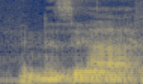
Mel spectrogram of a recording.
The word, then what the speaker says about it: En-Nesyri: En-Nesyri? – Hey, do you know how to say it? – Yeah, Youssef En-Nesyri. – En-Nesyri. – That's how we say it back in Morocco.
